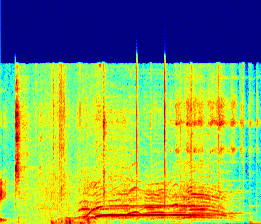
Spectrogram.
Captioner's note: crowd cheering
